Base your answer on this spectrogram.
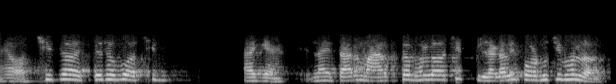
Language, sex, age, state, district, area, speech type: Odia, male, 45-60, Odisha, Dhenkanal, rural, conversation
